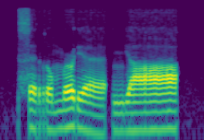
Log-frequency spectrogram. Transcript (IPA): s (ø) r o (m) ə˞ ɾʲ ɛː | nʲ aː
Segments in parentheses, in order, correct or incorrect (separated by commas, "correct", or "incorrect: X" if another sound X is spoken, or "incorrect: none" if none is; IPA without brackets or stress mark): incorrect: e, correct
